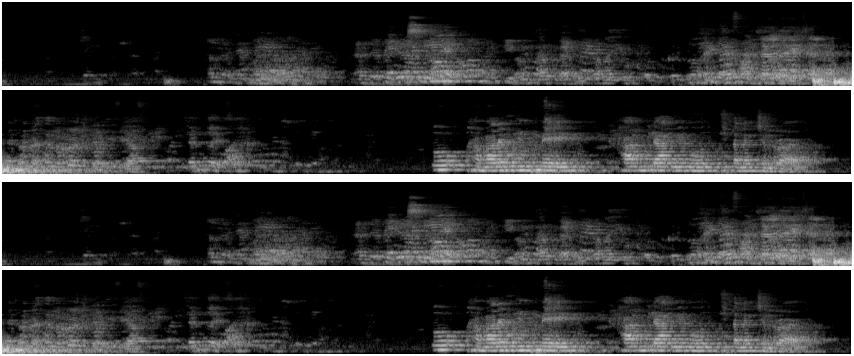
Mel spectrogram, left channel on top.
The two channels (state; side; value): identical; both; correlation 1.00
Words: तो हमारे मुल्क में हाल फिलहाल में बहुत कुछ अलग चल रहा है।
